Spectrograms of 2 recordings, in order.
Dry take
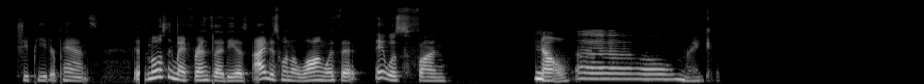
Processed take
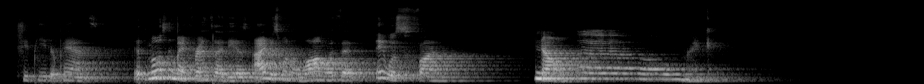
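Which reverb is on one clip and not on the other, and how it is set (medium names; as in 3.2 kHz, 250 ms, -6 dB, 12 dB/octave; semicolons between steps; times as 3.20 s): FDN reverb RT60 1.4 s, low-frequency decay 1×, high-frequency decay 0.35×, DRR 1.5 dB; trim -4 dB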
